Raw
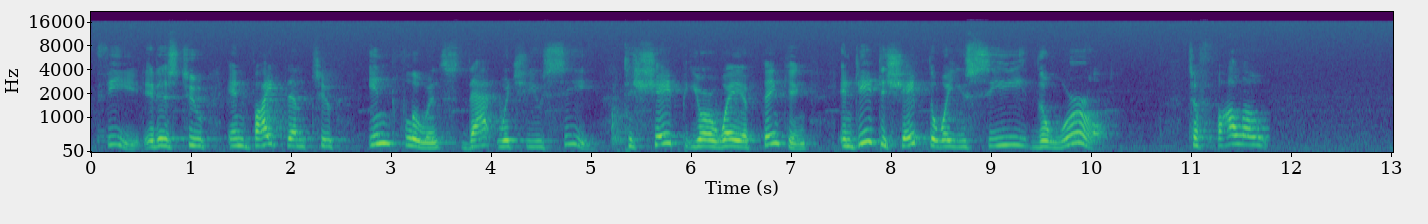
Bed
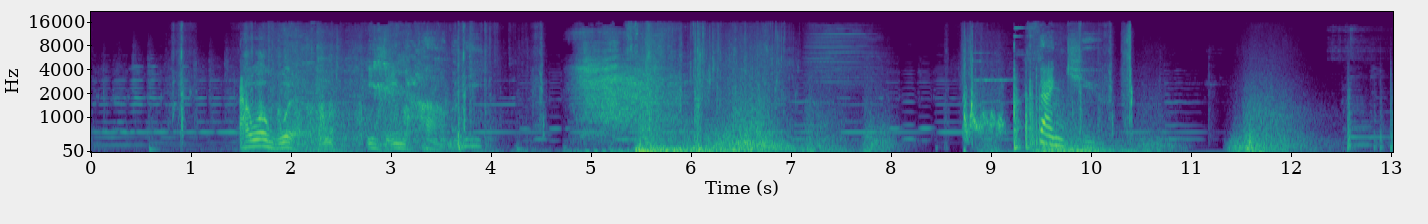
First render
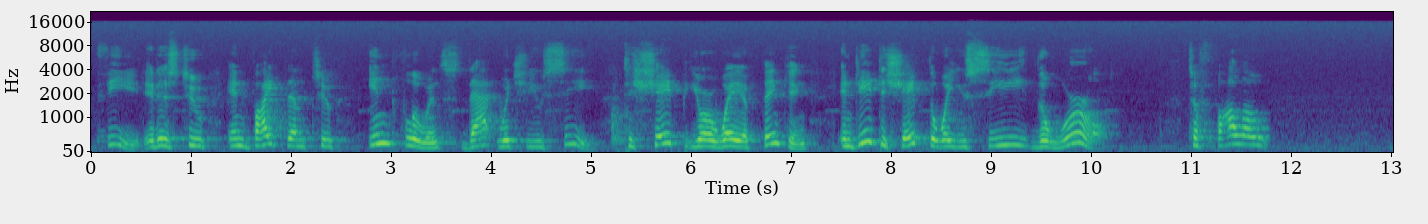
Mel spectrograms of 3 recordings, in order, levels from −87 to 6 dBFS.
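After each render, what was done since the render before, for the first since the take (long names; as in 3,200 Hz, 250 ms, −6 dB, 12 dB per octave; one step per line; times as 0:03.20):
broadband denoise 6 dB, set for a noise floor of −40 dBFS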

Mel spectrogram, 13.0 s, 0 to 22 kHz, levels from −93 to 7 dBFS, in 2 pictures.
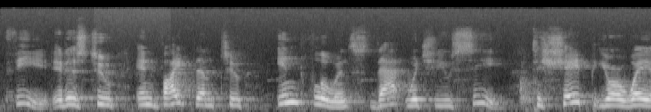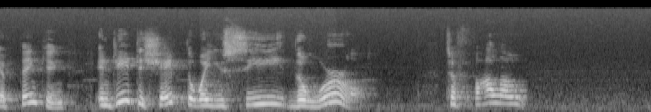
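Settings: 0:00.94–0:01.71: high-shelf EQ 4,600 Hz +6 dB
0:08.51–0:09.87: clip gain +3 dB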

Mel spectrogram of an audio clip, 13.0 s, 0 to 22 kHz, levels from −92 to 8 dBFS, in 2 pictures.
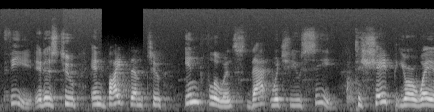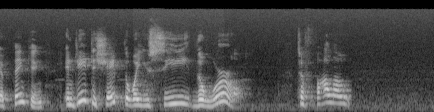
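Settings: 0:01.52–0:02.15: low-pass filter 3,400 Hz 24 dB per octave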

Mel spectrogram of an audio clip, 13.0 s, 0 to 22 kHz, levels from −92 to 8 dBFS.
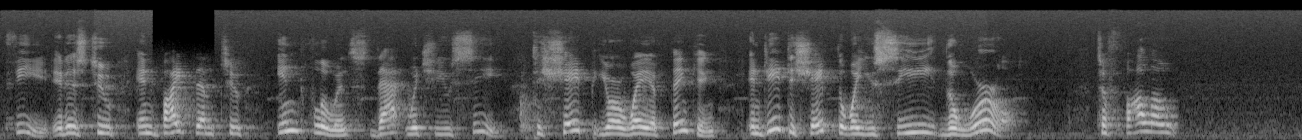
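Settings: no processing that can be heard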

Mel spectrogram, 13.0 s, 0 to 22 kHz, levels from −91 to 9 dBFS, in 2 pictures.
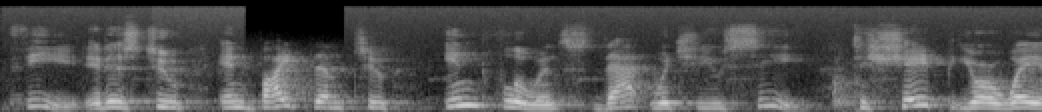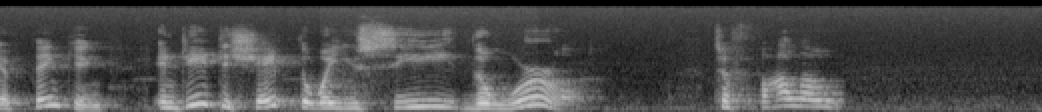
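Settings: high-pass filter 97 Hz
parametric band 740 Hz −4 dB 0.49 octaves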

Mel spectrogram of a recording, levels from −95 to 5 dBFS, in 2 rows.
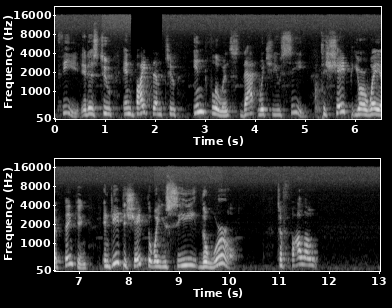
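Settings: spectral dynamics exaggerated over time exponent 1.5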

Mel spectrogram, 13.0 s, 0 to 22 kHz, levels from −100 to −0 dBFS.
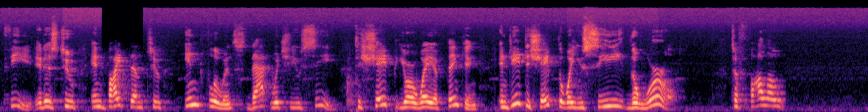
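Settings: level +2.5 dB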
